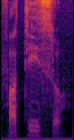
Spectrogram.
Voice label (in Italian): "fatizo", dialetto veneto; agg. deciso, determinato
